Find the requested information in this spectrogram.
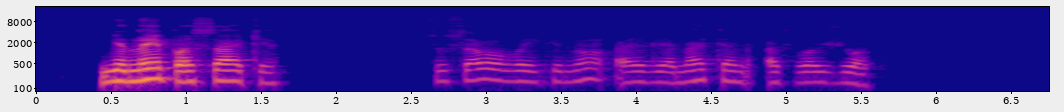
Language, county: Lithuanian, Vilnius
